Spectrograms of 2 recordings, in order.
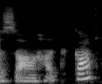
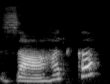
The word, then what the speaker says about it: загадка: увагу Ось на що слово загадка в українській мові може мати два наголоси загадка або загадка запам'ятайте як правильно вимовляти та писати це слово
